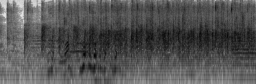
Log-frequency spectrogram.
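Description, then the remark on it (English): An audience breaks into applause, a dense, steady patter of many hands clapping that swells quickly and holds for several seconds, with a few voices faintly mixed in. “Nobody clapped when I rehearsed this.”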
